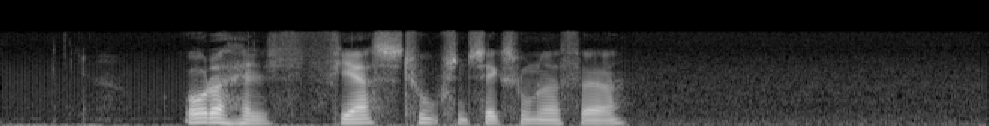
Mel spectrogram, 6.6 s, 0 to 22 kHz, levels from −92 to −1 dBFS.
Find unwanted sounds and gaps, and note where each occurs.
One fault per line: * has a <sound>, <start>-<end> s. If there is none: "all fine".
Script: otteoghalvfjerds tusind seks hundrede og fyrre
all fine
